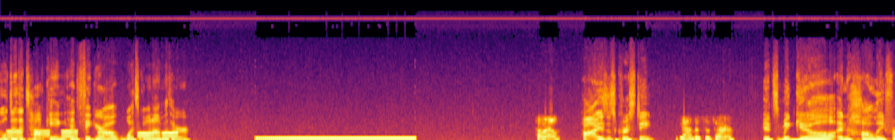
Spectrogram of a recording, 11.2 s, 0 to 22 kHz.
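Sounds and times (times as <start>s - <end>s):
speech: 0.0s - 2.5s, 6.8s - 11.1s
telephone dial tone while calling: 3.2s - 5.2s.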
